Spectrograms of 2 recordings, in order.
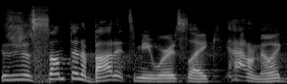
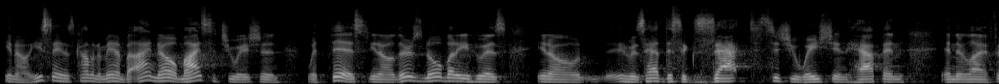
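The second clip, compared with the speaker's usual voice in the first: low, softer musing; skeptical thinker; 7 semitones lower, 4 dB quieter than usual. Acted. Critical listener reasoning with himself, low and musing. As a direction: voice a doubtful thinker's private reasoning. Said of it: "you're like thinkers".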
